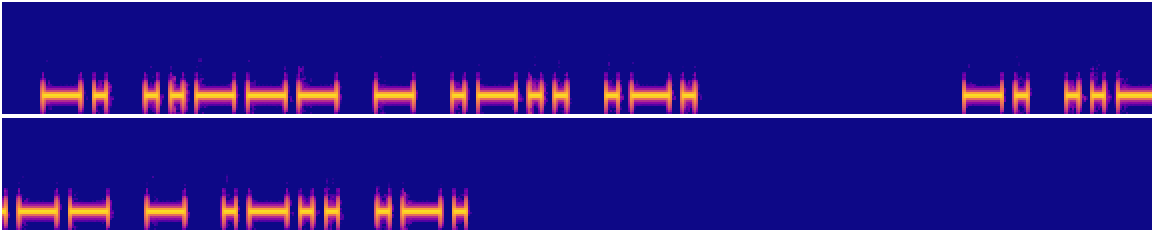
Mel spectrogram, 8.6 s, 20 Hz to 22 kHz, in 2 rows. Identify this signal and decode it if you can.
Morse code, heard as a keyed tone, about 25 wpm, 700 Hz. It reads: N2TLR N2TLR
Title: USA Call Signs - 5 Characters - Repeated 2x - 25wpm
